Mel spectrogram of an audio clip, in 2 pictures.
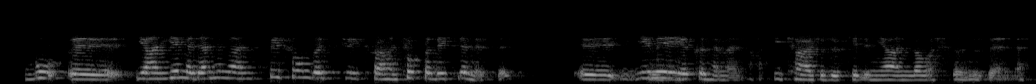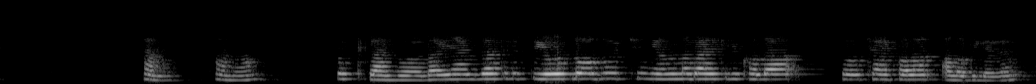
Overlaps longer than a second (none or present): none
